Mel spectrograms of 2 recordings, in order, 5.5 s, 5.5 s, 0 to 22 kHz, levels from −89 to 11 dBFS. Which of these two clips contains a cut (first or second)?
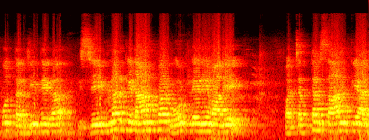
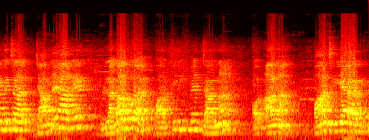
first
